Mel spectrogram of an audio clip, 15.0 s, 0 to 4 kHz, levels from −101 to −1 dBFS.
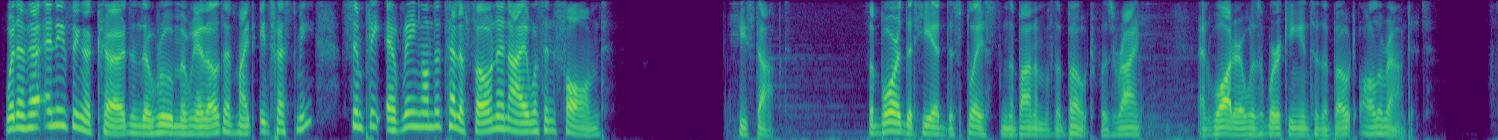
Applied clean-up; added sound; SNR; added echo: neural separator model SepFormer WHAM!.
